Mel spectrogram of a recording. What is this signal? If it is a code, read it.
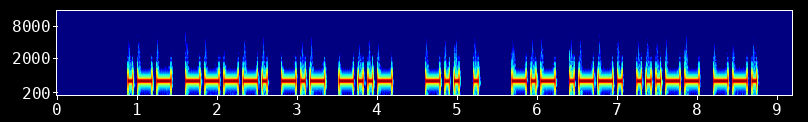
Morse code, heard as a keyed tone, about 21 wpm, 700 Hz. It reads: W9KX DE KP3G
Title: USA Callsign DE Callsign - 4 Characters - 20wpm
